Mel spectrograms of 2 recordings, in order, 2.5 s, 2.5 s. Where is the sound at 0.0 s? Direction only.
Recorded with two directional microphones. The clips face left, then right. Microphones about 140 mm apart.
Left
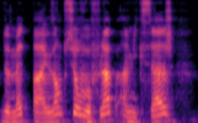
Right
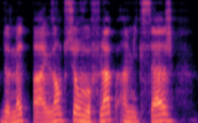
25° right (ahead or behind).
